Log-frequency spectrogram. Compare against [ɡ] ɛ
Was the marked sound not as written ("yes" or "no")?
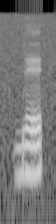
yes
